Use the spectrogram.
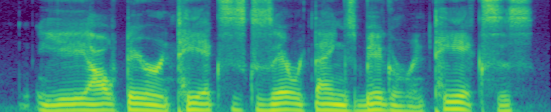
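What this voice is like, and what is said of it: Put-on Texan accent. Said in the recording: “that's my accent”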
